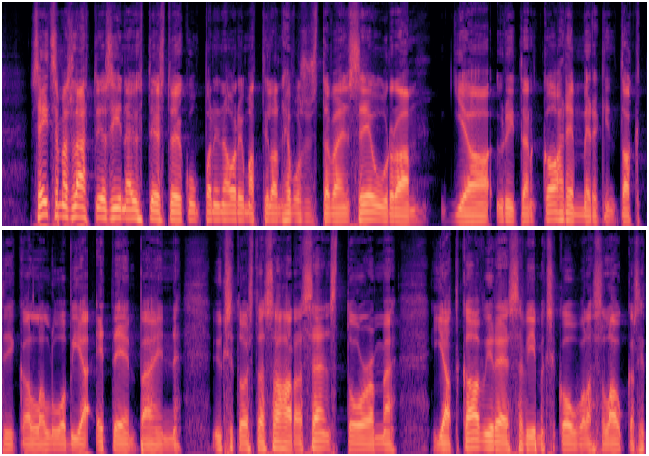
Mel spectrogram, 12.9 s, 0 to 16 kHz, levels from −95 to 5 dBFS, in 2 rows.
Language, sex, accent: Finnish, male, native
